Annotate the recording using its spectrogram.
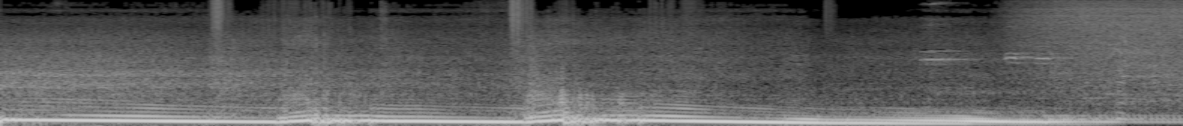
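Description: A car engine roars loudly through its exhaust, its pitch sliding down in steps.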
